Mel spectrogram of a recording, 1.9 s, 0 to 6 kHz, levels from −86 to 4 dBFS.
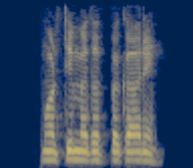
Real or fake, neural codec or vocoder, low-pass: real; none; 5.4 kHz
